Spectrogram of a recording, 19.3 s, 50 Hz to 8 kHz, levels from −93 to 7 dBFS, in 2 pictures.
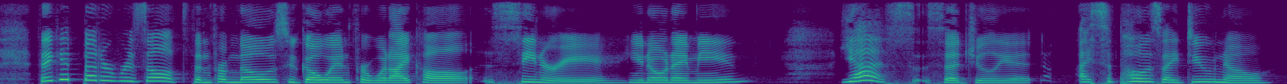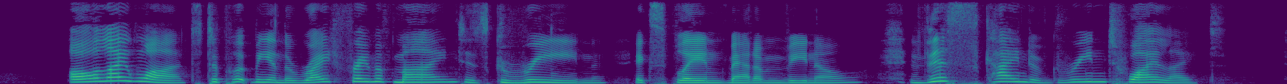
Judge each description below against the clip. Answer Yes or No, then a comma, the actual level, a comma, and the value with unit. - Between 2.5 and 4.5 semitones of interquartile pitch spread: No, average, 5.2 semitones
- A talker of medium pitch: No, high, 230 Hz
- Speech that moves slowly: No, average, 155 wpm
